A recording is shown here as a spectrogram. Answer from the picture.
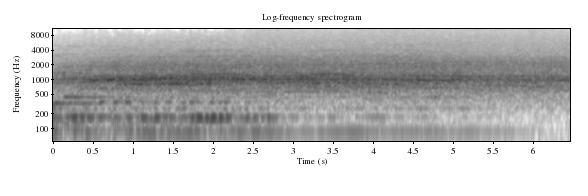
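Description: Studio audience cheering and applauding, with whoops over an even roar. The last held notes of the song fade out underneath during the first half.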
